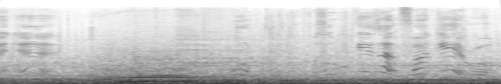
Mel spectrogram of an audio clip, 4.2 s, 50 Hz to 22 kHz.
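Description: A 430bhp BMW M2 GTS pulls hard in third gear, its engine roaring loud and close from inside the cabin while people talk over the noise.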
